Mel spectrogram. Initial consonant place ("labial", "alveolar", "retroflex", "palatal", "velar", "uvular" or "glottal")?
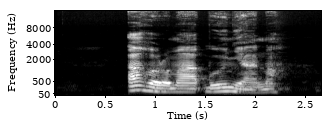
glottal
